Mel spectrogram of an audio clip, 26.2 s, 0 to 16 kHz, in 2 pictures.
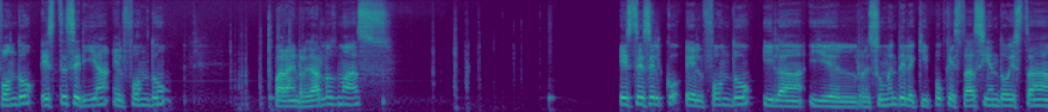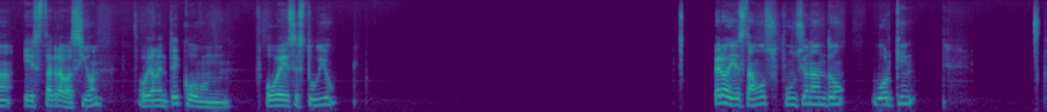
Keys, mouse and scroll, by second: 1.4-3.1 drag, 3.1 typing, 5.2-7.0 typing.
